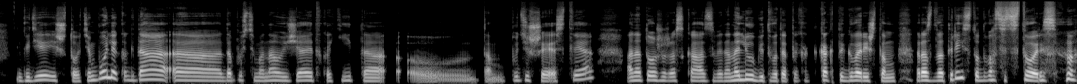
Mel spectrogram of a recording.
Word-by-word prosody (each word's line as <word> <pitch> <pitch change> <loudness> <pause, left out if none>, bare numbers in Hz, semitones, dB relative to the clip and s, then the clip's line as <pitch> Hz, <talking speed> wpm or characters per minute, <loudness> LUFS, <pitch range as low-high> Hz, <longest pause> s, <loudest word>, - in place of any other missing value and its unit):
где 175 +5 -2
и 190 - -3
что. 145 -5 -1
Тем 180 +6 -4
более, 300 -1 +2
когда, 210 +2 +1
а, 185 -2 +1
допустим, 175 0 -5
она 185 +2 -2
уезжает 180 +1 -2
в - - -16
какие-то, 160 -1 -5
а, - - -9
о, - - -9
там, 75 +2 -9
путешествия, 215 +6 -2 0.3
она 180 +3 +1
тоже 190 -1 -1
рассказывает, 170 -1 -2
она 195 +4 +3
любит 210 -4 +1
вот 160 0 -2
это, 155 0 -3
как 160 -2 -15
как 195 - +2
ты 185 - -4
говоришь 180 -1 +4
там, 160 -1 -2 0.2
раз-два-три, 180 - +4
120 190 -2 +2
сторис. 190 -3 +6
Вот. 235 -4 +3
185 Hz, 180 wpm, -19 LUFS, 170-195 Hz, 0.3 s, сторис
